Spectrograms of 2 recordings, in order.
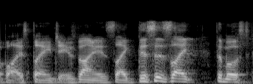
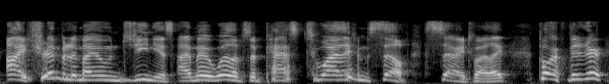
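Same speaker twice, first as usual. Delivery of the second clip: pitched way up, pompous boast; high smug bragging spy; 11 semitones higher than usual. Retold or imitated. Recapping the spy's boastful monologue, high and pompous. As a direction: gloat grandly, high.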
